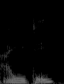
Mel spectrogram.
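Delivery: Haiti said "ah-EE-tee", three syllables; native pronunciation. Shown as a demonstration. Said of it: "that's how you pronounce".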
